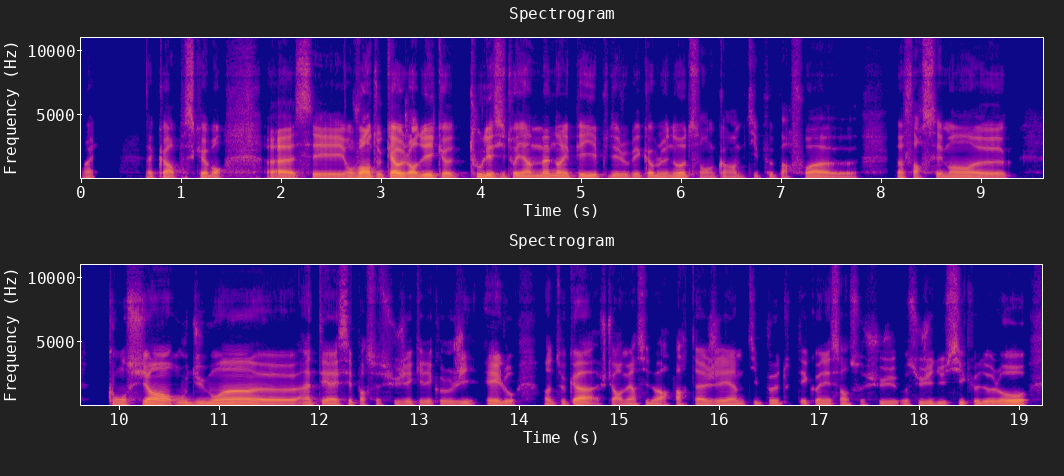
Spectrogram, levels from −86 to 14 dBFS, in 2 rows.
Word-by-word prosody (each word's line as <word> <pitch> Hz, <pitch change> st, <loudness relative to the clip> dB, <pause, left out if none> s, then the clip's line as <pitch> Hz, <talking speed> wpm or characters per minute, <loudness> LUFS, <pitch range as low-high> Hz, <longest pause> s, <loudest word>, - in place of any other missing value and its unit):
ouais, -, -, -6 dB, 0.5 s
d'accord -, -, 0 dB
parce -, -, -8 dB
que, -, -, 0 dB
bon, -, -, +1 dB, 0.5 s
heu, 80 Hz, 0 st, +5 dB
c'est 80 Hz, 0 st, -1 dB
on 85 Hz, -, 0 dB
voit 110 Hz, +4 st, +8 dB
en 110 Hz, -, +7 dB
tout 95 Hz, -, -2 dB
cas 120 Hz, +6 st, +10 dB
aujourd'hui 100 Hz, +4 st, +6 dB
que 90 Hz, -, +2 dB, 0.2 s
tous 180 Hz, -, 0 dB
les 120 Hz, -7 st, +5 dB
citoyens, 105 Hz, +2 st, +1 dB
même 130 Hz, +5 st, +1 dB
dans 125 Hz, -, +3 dB
les 110 Hz, -, +2 dB
pays 110 Hz, 0 st, 0 dB
les 105 Hz, -, +1 dB
plus 105 Hz, -, -19 dB
développés, 95 Hz, 0 st, -3 dB
comme 115 Hz, -4 st, 0 dB
le 90 Hz, -, -3 dB
nôtre, 115 Hz, +5 st, 0 dB
sont 95 Hz, -, -9 dB
encore 80 Hz, -2 st, -7 dB
un -, -, -7 dB
petit -, -, -14 dB
peu -, -, -12 dB
parfois, 105 Hz, -5 st, 0 dB
heu, 85 Hz, 0 st, -7 dB, 0.4 s
pas -, -, -2 dB
forcément, 105 Hz, +3 st, -1 dB
heu, 80 Hz, -2 st, 0 dB, 0.6 s
conscients 125 Hz, +2 st, +3 dB
ou 125 Hz, -1 st, -2 dB
du 110 Hz, -2 st, -4 dB
moins, 120 Hz, +2 st, +5 dB
heu, 90 Hz, -1 st, +2 dB
intéressés 115 Hz, -6 st, -2 dB
par -, -, -9 dB
ce -, -, -12 dB
sujet 100 Hz, +2 st, -8 dB
qui 95 Hz, -, -10 dB
est 90 Hz, -, -5 dB
l'écologie 90 Hz, +4 st, -6 dB
et 90 Hz, -4 st, +2 dB
l'eau. 80 Hz, -1 st, -4 dB, 0.3 s
En 90 Hz, -, -5 dB
tout 100 Hz, +5 st, -11 dB
cas, 115 Hz, +2 st, +3 dB
je -, -, -15 dB
te -, -, -7 dB
remercie, 100 Hz, +6 st, -5 dB
de 100 Hz, -, -6 dB
m'avoir 90 Hz, -, -3 dB
partagé, 100 Hz, 0 st, -3 dB
un 90 Hz, -3 st, -3 dB
petit 85 Hz, +5 st, -13 dB
peu, 105 Hz, +2 st, -5 dB
toutes -, -, -24 dB
tes 90 Hz, -, -7 dB
connaissances 95 Hz, +2 st, -6 dB
au 85 Hz, -, -14 dB
sujet 90 Hz, +1 st, -8 dB
au 95 Hz, -, -8 dB
sujet 95 Hz, +2 st, -6 dB
du 85 Hz, -2 st, -7 dB
cycle 95 Hz, +2 st, -5 dB
de 85 Hz, -1 st, -2 dB
l'eau, 105 Hz, +5 st, +3 dB
100 Hz, 230 wpm, -24 LUFS, 90-110 Hz, 0.6 s, cas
